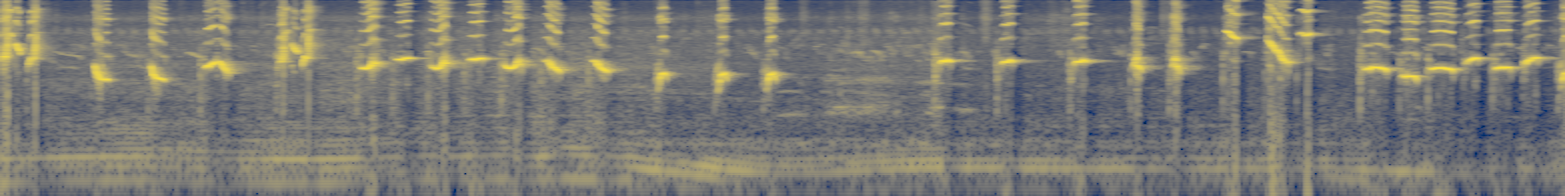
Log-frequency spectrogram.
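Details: A kept greater green leafbird that sings almost daily delivers a long run of clear, bouncy whistled notes in quick series. There is a brief pause midway, then rapid repeated chirps. A soft low hum runs in the background.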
